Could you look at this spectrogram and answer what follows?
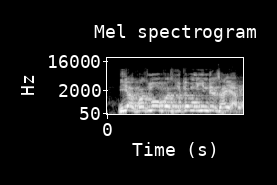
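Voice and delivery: mock outraged husband pressing; accusing husband.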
